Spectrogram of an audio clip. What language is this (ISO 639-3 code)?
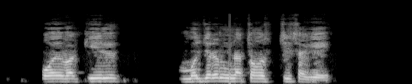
snd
